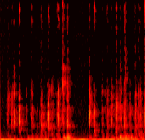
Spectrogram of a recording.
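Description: Computer keyboard typing in a terminal for a Flutter project, a steady run of quick clustered keystrokes with a couple of short pauses, close and moderately quiet over a low constant hum.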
